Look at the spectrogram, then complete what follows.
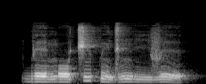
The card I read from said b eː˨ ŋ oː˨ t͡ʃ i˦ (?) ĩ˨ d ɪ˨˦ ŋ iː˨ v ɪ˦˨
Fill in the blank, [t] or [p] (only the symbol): p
